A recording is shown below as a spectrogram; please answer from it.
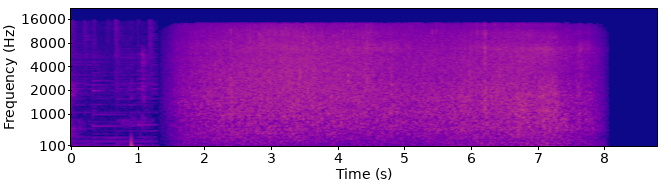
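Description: A single low thump about a second in, then a steady, surf-like rushing noise from an outro sound effect that fades in and holds for about six seconds before cutting off suddenly.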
